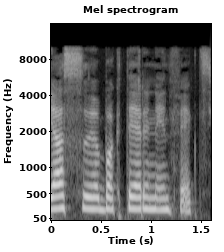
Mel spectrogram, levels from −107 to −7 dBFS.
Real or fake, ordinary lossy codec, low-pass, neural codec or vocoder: real; MP3, 64 kbps; 9.9 kHz; none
